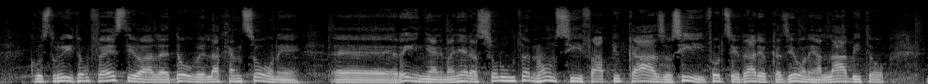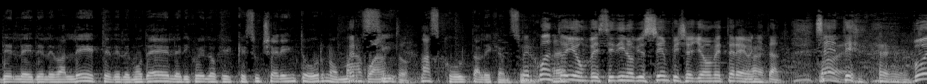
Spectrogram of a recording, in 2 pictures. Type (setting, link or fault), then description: setting, busy venue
